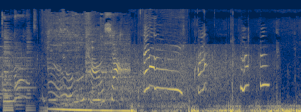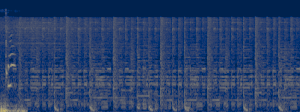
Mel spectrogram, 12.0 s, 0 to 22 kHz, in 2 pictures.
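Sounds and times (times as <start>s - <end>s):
cat meowing: 1.8s - 6.6s.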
